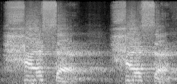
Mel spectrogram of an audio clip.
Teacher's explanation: Sa pendek, ha panjang sikit.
